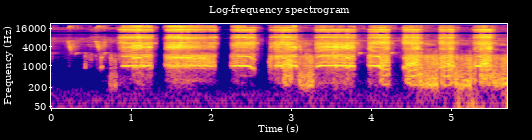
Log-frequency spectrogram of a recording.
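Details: Caged lesser bandicoot rat in a trap, calling to other rats, recorded live in rice fields at Na Lao, Nong Khu Phai, in Thai year 2569. Harsh, buzzy squeals with a steady tonal core, about two per second, separated by short silent gaps.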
